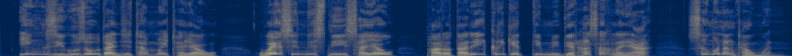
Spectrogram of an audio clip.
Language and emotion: Bodo, surprised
